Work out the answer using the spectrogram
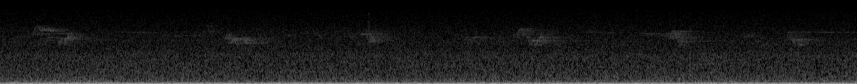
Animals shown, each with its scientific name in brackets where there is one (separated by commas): Red-eyed Vireo (Vireo olivaceus), Black-capped Chickadee (Poecile atricapillus)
